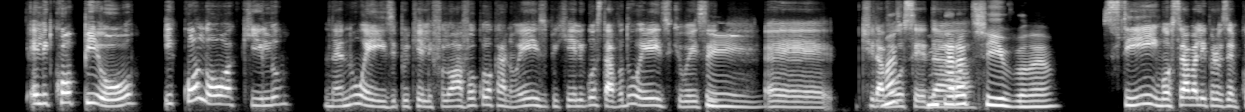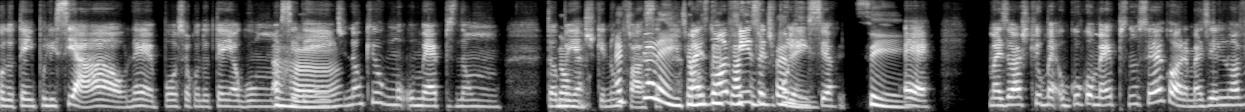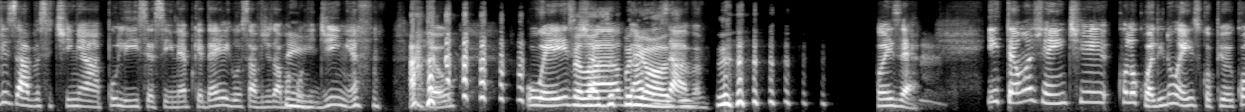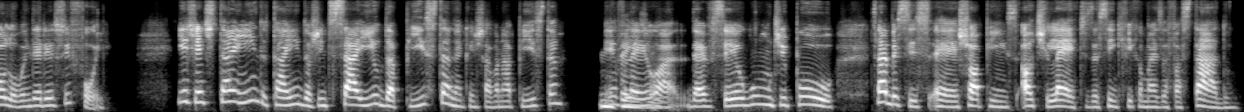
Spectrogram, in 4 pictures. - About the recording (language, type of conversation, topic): Portuguese, podcast, Você já usou a tecnologia e ela te salvou — ou te traiu — quando você estava perdido?
- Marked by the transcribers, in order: tapping; laugh; laugh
